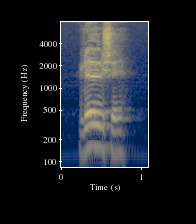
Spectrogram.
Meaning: 1. motto 2. watchword (rallying cry)
- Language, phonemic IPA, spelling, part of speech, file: Dutch, /ˈløːzə/, leuze, noun, Nl-leuze.ogg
